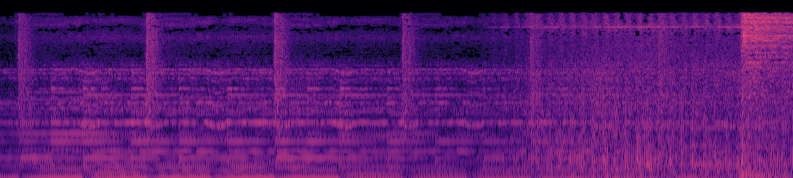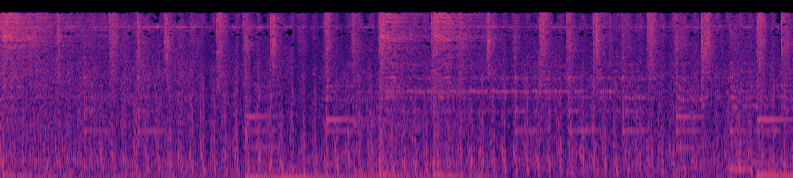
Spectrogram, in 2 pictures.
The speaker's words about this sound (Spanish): Bueno, ahí está el helicóptero, y por supuesto el helicóptero está para seguir los pasos de mi colega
